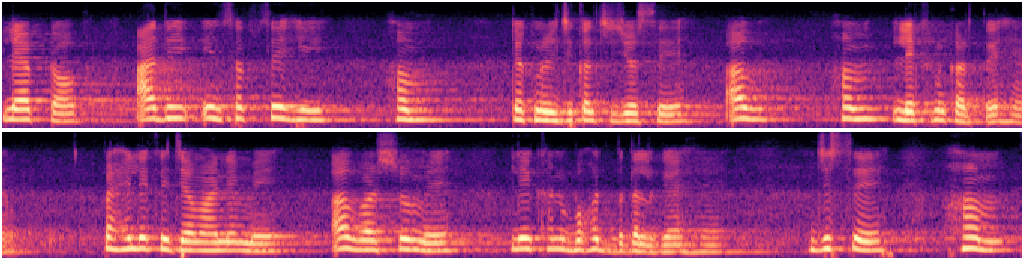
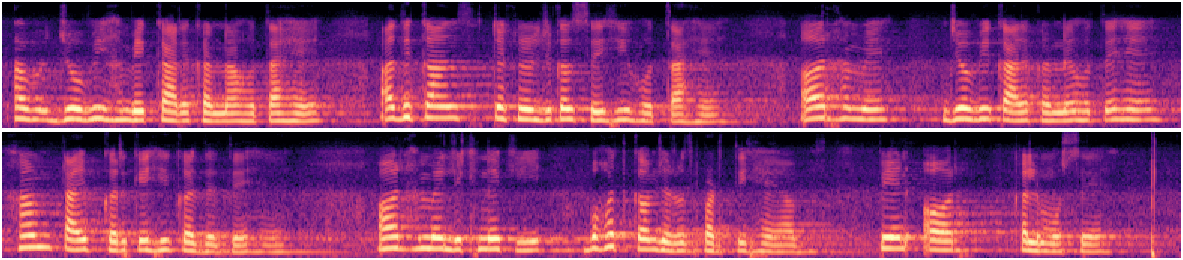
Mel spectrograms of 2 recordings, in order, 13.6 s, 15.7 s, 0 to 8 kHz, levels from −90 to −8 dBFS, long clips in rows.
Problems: none marked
